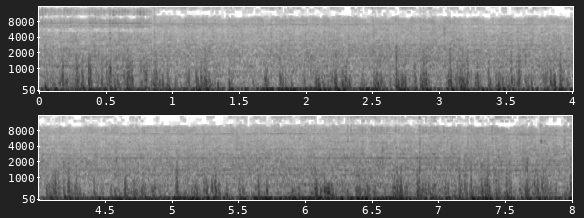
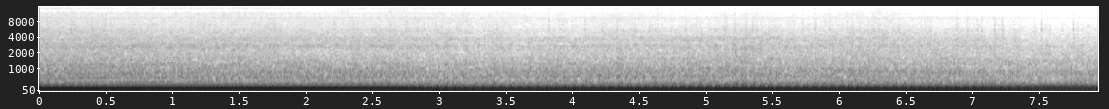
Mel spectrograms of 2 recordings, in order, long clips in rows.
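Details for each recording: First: 1983 Ford Capri V8 at idle, factory cast exhaust manifold apparently with no gasket: rapid sharp puffing tick over deep rumble, manifold exhaust leak found with soapy water; later welded shut, headers planned. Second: 1983 Capri V8 with factory cast exhaust manifolds, after welding shut leaks: deep even rumble stepping down in pitch, no ticking or puffing from the exhaust.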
